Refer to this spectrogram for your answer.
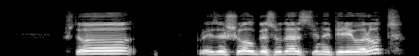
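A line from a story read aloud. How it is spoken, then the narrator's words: Dejected question. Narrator (Russian): упавшим голосом спросил я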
